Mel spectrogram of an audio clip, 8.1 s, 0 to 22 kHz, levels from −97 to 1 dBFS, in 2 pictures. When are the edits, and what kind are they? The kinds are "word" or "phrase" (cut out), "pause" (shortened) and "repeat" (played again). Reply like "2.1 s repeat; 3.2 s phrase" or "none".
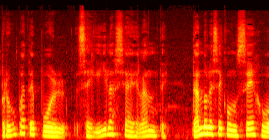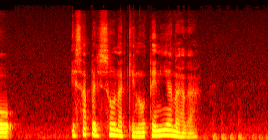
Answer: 1.1 s pause; 2.7 s pause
